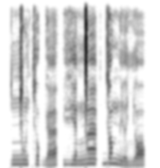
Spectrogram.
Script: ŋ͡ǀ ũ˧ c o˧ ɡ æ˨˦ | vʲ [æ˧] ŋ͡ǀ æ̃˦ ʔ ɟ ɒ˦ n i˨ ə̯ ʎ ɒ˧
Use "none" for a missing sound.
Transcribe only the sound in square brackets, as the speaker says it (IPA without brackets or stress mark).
æ˧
